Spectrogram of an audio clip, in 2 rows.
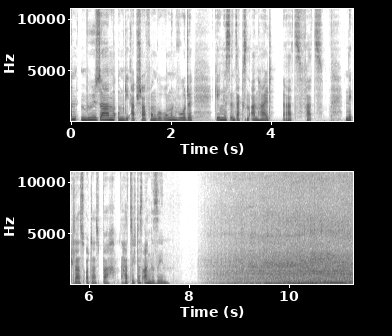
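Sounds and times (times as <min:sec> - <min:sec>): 
speech: 0:00.0 - 0:07.7
truck engine rumbling as the truck pulls out of a yard: 0:08.2 - 0:11.2.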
